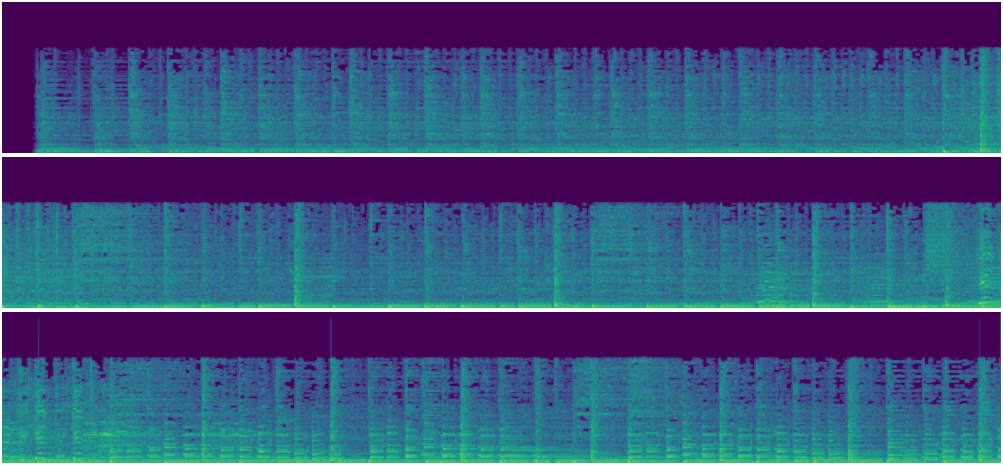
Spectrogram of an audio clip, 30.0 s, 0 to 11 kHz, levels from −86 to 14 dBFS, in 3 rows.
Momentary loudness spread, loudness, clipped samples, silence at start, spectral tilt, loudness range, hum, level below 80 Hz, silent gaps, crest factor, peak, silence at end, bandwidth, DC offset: 13 LU; -17 LUFS; under 0.1%; 0.35 s; -6 dB/octave; 12 LU; none; -26 dBFS; none; 16 dB; 0 dBFS; 0 s; 8 kHz; under 0.1%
